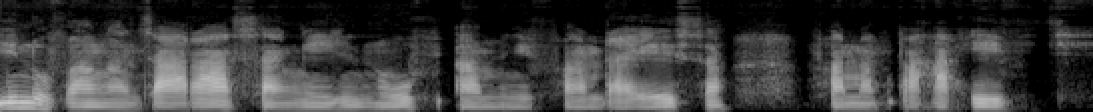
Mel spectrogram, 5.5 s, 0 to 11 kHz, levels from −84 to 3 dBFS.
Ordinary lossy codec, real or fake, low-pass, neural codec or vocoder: none; real; none; none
